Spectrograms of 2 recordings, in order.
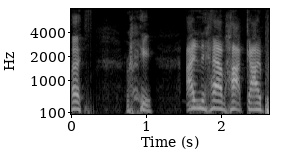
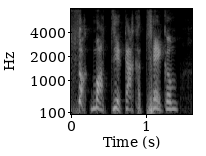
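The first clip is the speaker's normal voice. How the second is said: acted out, firm, dead-certain, with total conviction. Retelling how mom answered about the man: imitating mom saying it with conviction. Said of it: "She said it with such conviction".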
